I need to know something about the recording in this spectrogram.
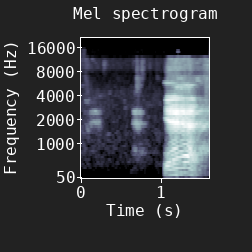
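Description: A man speaks briefly and calmly, close by.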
